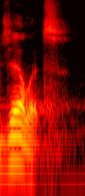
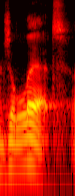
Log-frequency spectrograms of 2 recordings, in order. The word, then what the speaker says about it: Jillette: Some of you are familiar with a man by the name of Penn Jillette, or Gillette, I think is the way you pronounce that.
